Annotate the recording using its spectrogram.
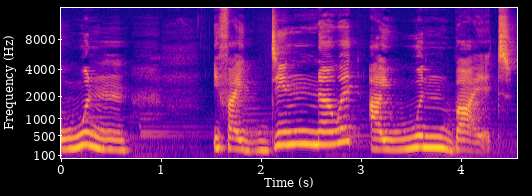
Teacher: The didn't, that D and T, they become an N.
